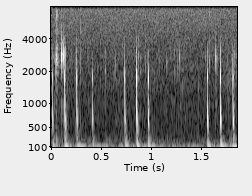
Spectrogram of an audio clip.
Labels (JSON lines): {"label": "biophony, knock", "recorder": "SoundTrap 300"}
